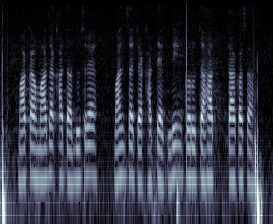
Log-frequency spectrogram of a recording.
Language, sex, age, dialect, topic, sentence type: Marathi, male, 18-24, Southern Konkan, banking, question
